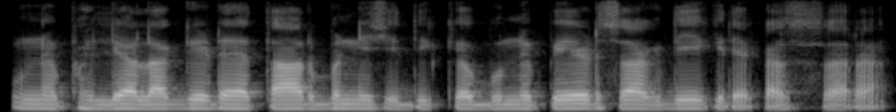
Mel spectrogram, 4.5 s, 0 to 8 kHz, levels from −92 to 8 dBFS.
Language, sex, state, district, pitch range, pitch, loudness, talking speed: Marwari, male, Rajasthan, Churu, 110-115 Hz, 110 Hz, -28 LUFS, 240 wpm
